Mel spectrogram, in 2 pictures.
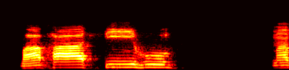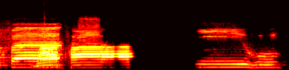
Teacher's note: যেমন এখানে ফার জি সাথে আলিফ রয়েছে না, এই যে আলিফের ডান দিকে যাবার এসছে, এখানে আলিফ মাদ্দা হবে, আলিফ মাদ্দাকেও একালিপ টান দেব। বাকি প্রথমে এবং শেষে এই যে দুটো হারাকাত রয়েছে, হারাকাতকে আমরা টান দেব না।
